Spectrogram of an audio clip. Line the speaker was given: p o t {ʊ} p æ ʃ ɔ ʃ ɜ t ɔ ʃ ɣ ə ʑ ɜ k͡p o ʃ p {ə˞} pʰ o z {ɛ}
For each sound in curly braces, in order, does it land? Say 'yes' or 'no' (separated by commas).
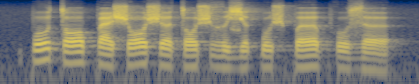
no, no, no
